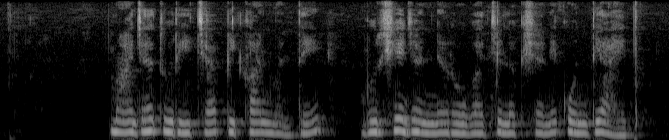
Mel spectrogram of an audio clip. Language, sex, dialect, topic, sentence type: Marathi, female, Standard Marathi, agriculture, question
